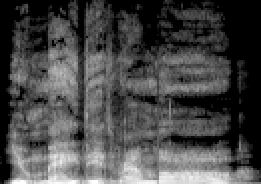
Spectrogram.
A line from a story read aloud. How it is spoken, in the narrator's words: she actually shouts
